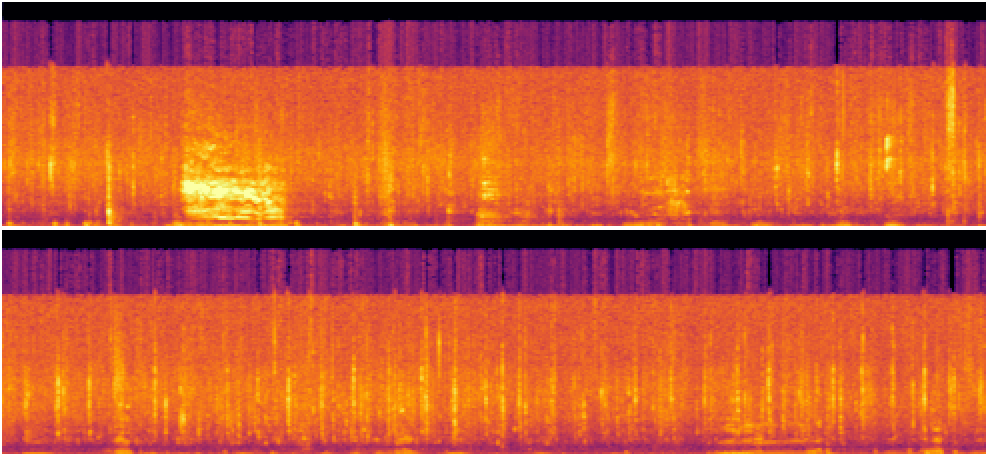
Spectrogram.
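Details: Wild boar visiting a forest feeder at night: a harsh, noisy squealing burst around two seconds in, low grunting through the middle, and another rough squeal near the end over a quiet background.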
